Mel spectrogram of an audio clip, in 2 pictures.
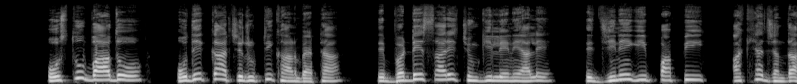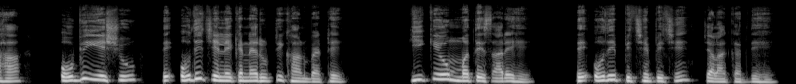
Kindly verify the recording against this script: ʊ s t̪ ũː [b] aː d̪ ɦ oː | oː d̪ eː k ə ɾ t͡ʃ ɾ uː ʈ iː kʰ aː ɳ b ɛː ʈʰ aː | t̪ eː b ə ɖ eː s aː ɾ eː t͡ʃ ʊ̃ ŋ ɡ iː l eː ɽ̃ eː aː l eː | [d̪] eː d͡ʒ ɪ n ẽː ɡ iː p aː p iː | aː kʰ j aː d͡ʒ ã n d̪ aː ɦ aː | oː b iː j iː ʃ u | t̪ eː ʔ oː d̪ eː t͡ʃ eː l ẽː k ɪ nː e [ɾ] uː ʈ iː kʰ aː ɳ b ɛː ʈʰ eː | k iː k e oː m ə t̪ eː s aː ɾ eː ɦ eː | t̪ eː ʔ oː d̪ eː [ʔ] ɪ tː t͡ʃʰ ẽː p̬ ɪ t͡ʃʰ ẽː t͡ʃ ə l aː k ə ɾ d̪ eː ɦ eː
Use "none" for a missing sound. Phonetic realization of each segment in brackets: b, t̪, ɾ, p

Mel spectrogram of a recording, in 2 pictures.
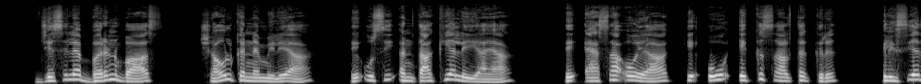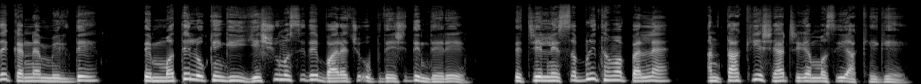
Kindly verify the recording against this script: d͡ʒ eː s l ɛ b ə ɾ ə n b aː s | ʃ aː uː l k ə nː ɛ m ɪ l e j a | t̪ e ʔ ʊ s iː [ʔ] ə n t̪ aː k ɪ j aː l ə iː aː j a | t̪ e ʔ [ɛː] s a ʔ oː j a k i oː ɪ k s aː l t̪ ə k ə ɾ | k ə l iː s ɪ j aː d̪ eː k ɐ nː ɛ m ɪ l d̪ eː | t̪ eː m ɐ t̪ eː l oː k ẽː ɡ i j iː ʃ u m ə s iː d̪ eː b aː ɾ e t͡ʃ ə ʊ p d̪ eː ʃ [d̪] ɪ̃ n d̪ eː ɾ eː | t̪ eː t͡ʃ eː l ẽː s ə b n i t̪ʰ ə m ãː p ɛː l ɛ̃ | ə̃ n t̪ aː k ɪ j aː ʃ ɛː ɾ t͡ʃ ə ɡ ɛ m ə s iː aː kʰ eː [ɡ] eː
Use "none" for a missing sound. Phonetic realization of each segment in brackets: ʔ, ɛː, d̪, ɡ

